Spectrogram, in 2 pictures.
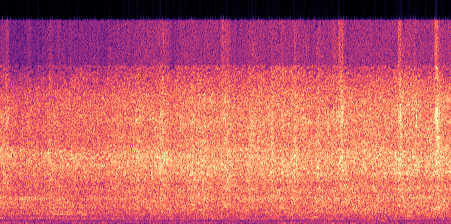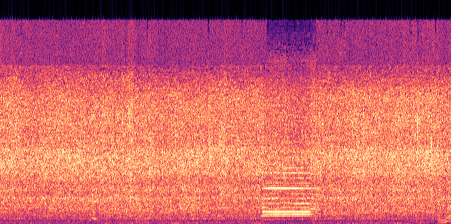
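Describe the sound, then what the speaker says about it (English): A car horn toots briefly near the end over a steady rushing wash of traffic and water-like noise at a church basement construction site. "I'm not sure the honking is part of the system or not."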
